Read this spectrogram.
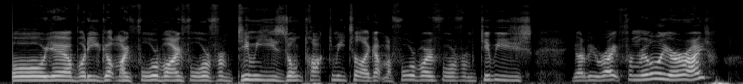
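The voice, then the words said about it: Mixed put-on regional accents. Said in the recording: “every regional accent mixed up into one”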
